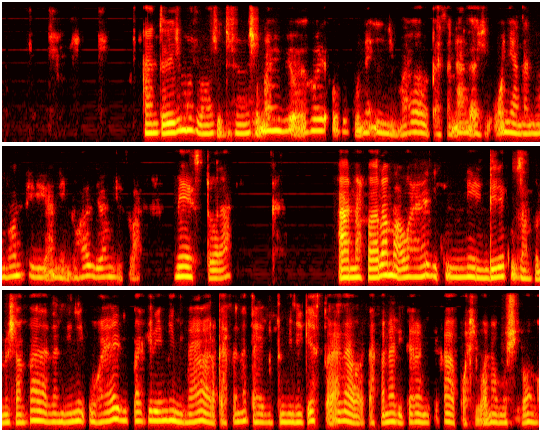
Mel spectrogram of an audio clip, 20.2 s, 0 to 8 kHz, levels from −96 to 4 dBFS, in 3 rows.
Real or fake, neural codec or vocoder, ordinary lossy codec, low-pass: fake; vocoder, 22.05 kHz, 80 mel bands, HiFi-GAN; AAC, 48 kbps; 7.2 kHz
